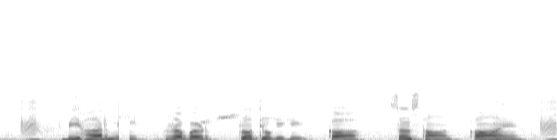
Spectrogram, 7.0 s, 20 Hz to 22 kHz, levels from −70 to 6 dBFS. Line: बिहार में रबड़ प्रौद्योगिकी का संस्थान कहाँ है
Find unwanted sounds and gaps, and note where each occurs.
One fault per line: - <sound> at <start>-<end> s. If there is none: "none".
- dropout at 1.5-1.6 s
